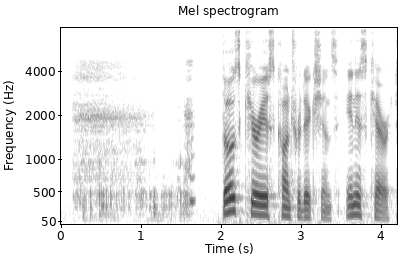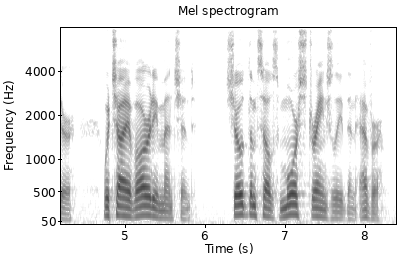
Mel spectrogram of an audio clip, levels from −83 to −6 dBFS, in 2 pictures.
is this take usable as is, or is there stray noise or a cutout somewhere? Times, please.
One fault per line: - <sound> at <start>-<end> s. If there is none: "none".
- sigh at 0.1-1.7 s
